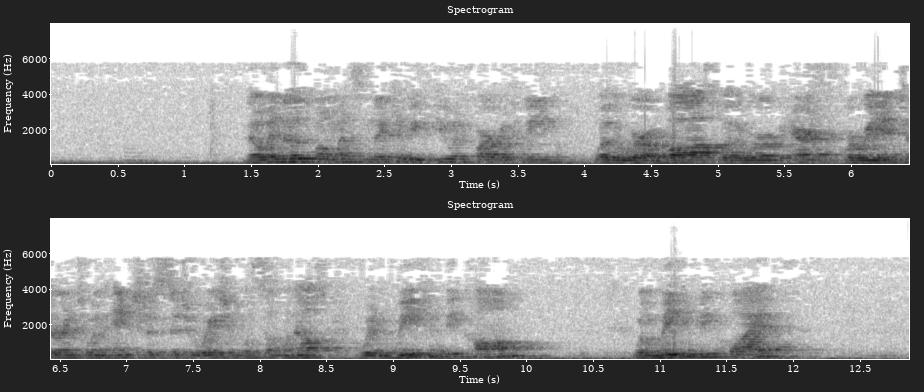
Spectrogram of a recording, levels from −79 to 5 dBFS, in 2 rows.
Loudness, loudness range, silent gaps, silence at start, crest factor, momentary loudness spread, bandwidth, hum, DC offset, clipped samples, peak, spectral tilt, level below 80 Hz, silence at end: -14 LUFS; 3 LU; none; 0 s; 14 dB; 18 LU; 6 kHz; none; under 0.1%; under 0.1%; 0 dBFS; -9 dB/octave; -28 dBFS; 0 s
